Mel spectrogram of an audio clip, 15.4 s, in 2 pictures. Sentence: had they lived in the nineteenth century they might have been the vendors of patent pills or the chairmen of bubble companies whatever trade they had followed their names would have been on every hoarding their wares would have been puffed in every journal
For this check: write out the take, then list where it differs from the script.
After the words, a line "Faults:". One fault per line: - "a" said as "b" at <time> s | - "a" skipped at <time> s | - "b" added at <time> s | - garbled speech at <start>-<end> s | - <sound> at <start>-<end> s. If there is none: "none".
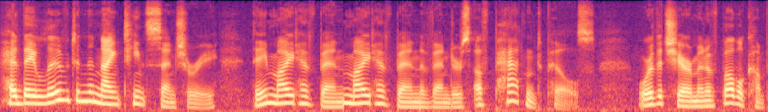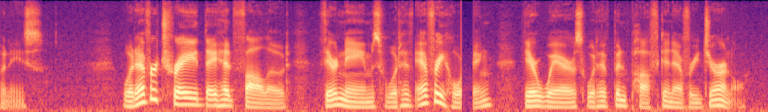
had they lived in the nineteenth century they might have been might have been the vendors of patent pills or the chairmen of bubble companies whatever trade they had followed their names would have every hoarding their wares would have been puffed in every journal
Faults:
- "might have been" added at 3.4 s
- "been on" skipped at 11.8 s
- dropout at 12.3-12.4 s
